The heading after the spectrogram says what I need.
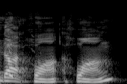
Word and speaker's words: Hoang: hang.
